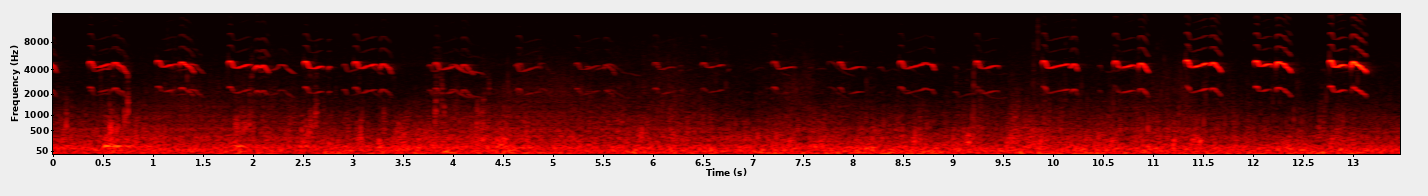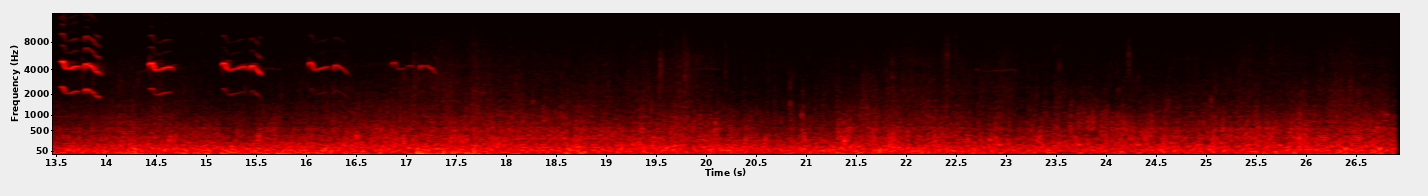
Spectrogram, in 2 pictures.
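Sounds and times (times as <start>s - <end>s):
killdeer chorus at Anemone Geyser on Geyser Hill: 0.0s - 17.3s
soft background rumble: 0.0s - 26.9s.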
